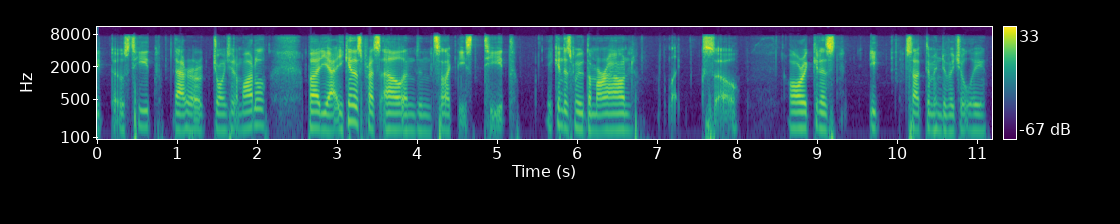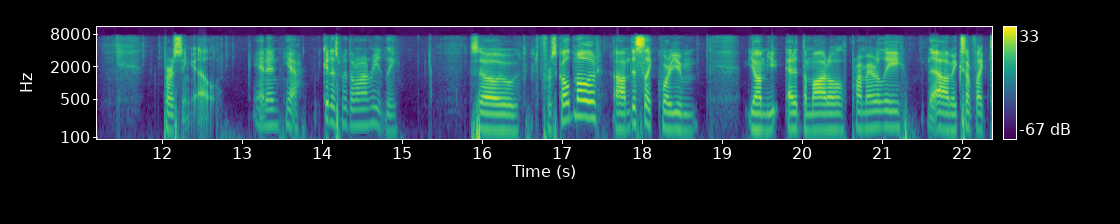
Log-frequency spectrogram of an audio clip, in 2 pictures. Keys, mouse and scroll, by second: 0.6 click, 1.5 click, 1.8 click, 2.2-2.7 scroll down 2, 2.7-3.5 scroll up 1, 3.5 click, 4.2 click, 4.5 click, 4.9 middle click, 5.6 click, 5.8 scroll down 1, 6.1 middle click, 6.6 g, 7.3 click, 9.6 ctrl+z, 10.0 click, 12.2 click, 12.5 l, 13.0-14.4 drag, 14.6 ctrl+z, 14.7-15.3 scroll down 2, 15.1 middle click, 15.6 shift+middle click, 16.5-17.4 drag, 17.6 shift+middle click, 18.0 scroll up 1, 18.8-19.5 scroll up 2, 19.6 shift+middle click, 20.4 drag, 21.1 click, 21.5 shift+middle click, 22.0 shift+middle click.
